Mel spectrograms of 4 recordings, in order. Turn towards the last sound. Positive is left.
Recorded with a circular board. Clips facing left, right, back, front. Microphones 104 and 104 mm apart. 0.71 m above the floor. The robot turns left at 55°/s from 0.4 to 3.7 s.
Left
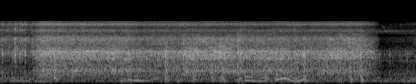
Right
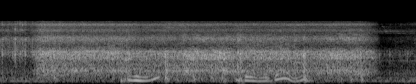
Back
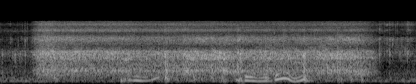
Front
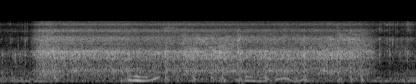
turn(degrees=155)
